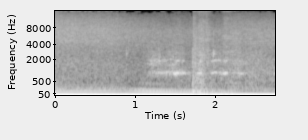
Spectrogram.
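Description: A car in GTA 5 Online towing a caravan, its engine droning loud and close as it speeds along, then a sudden thump and a brief skid near the end.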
